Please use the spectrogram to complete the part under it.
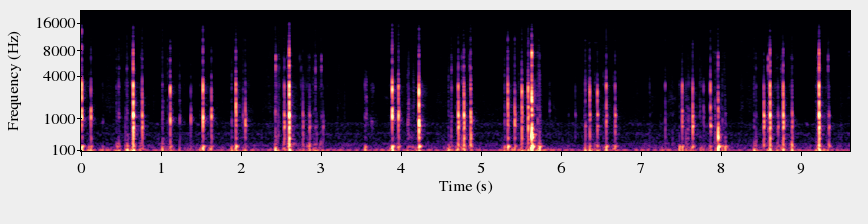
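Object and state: Mechanical keyboard with plastic keycaps.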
